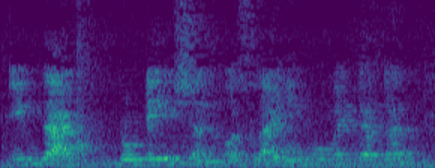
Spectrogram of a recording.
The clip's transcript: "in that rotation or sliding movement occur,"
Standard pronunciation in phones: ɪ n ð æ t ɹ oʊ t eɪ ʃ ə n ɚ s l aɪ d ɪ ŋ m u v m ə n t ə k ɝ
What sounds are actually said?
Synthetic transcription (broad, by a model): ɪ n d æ t ɹ oʊ t eɪ ʃ ə n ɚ s l aɪ d ɪ ŋ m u m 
